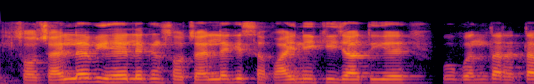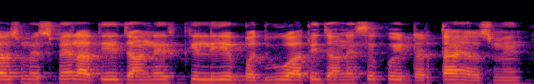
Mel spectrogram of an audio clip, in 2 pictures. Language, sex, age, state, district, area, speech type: Hindi, male, 30-45, Rajasthan, Karauli, rural, spontaneous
